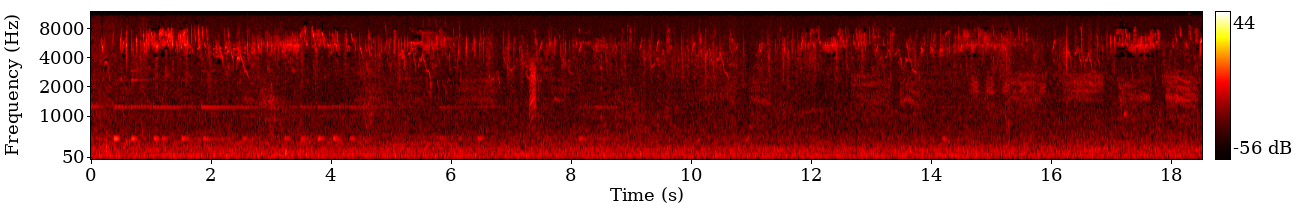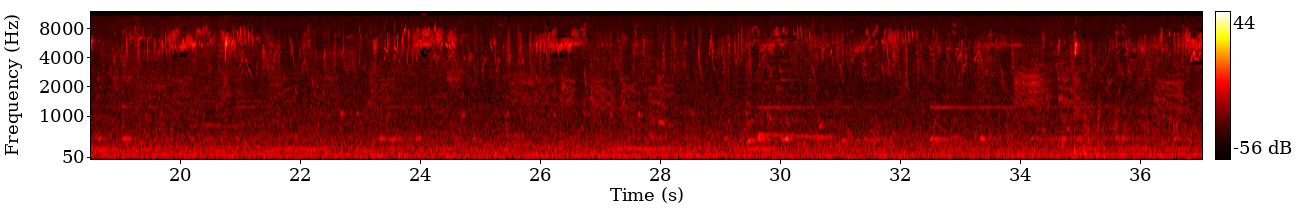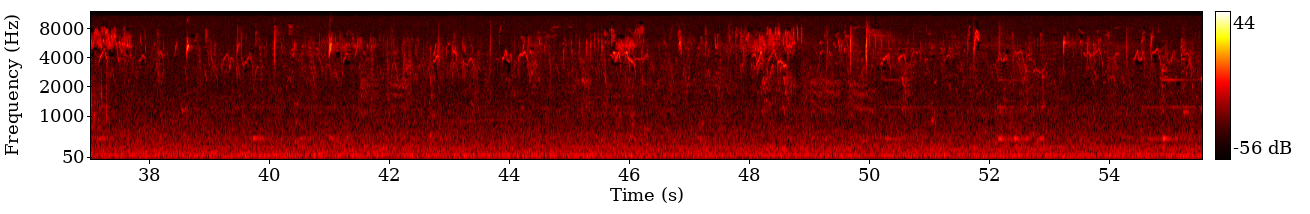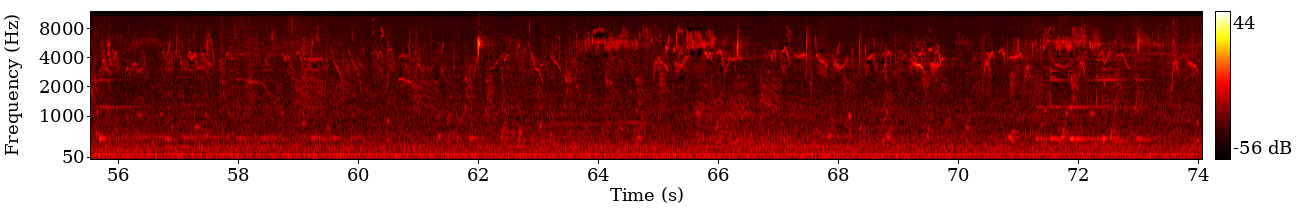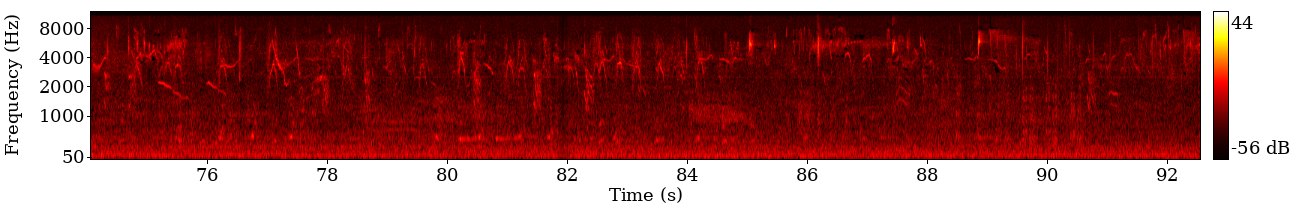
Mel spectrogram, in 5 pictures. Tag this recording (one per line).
ambiance
autumn
birds
cowbells
nature
sparrows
